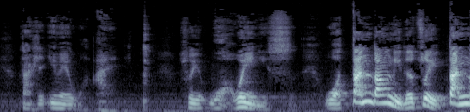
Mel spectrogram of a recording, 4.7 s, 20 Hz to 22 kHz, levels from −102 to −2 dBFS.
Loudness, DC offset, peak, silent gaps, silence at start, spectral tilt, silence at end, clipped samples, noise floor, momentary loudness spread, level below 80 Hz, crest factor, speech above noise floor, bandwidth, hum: -27 LUFS; under 0.1%; -6 dBFS; none; 0.25 s; -4.5 dB/octave; 0 s; under 0.1%; -55 dBFS; 24 LU; -64 dBFS; 22 dB; 28 dB; 16 kHz; none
